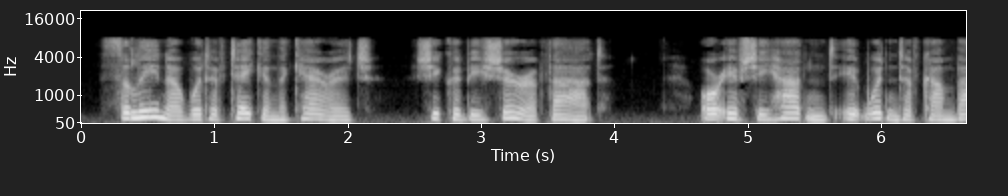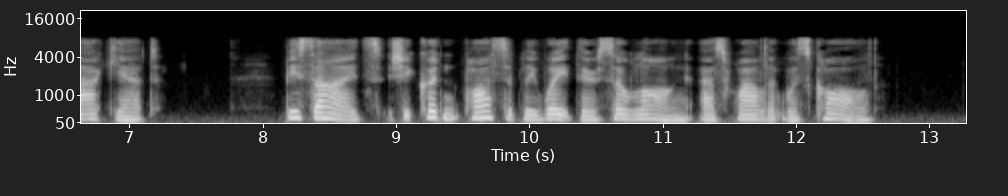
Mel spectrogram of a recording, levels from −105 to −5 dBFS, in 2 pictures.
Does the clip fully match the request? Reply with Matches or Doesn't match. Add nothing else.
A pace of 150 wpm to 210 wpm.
Matches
